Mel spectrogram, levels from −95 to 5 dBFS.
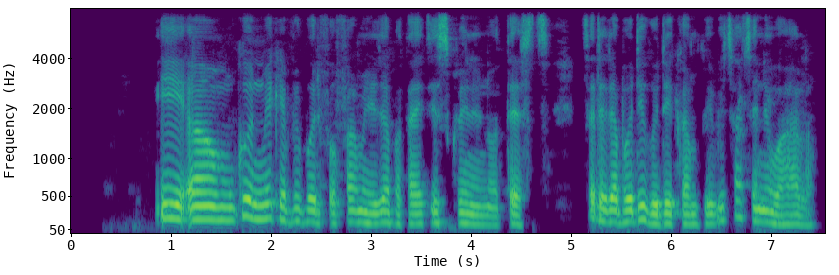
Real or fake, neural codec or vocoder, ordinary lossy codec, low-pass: fake; vocoder, 24 kHz, 100 mel bands, Vocos; Opus, 64 kbps; 7.2 kHz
